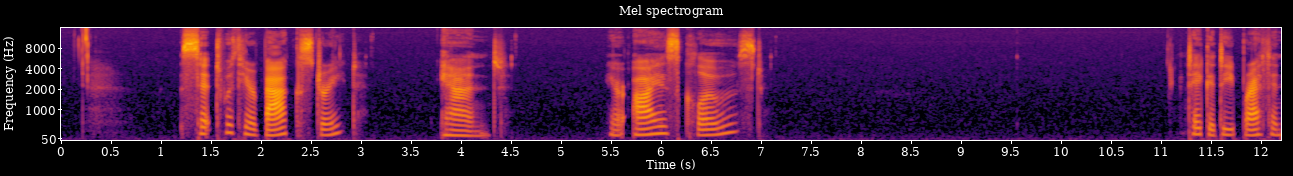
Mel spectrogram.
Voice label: grounding meditation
